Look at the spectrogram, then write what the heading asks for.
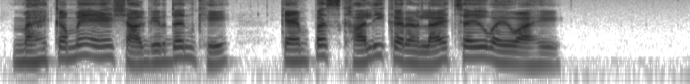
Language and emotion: Sindhi, neutral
